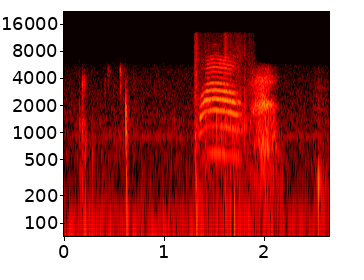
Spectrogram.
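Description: A cat in the Minecraft video game gives a clear, drawn-out meow followed by a shorter second meow, with small clicks and light game noises around them.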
